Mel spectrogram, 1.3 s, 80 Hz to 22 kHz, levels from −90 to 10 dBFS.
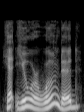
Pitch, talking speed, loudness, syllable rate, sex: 205 Hz, 190 wpm, -14 LUFS, 5.1 syllables/s, female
